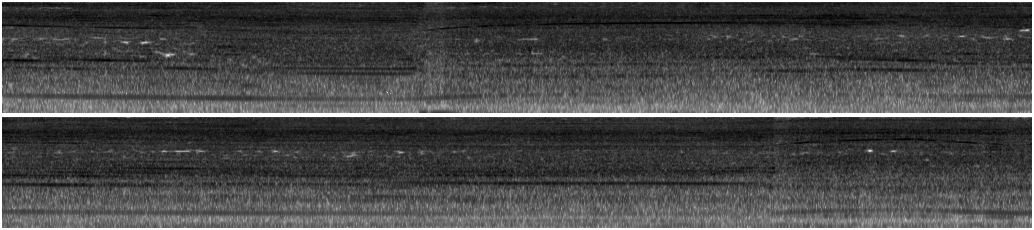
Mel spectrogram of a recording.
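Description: An angle grinder whines loudly as it grinds metal, its pitch dipping and rising under load.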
